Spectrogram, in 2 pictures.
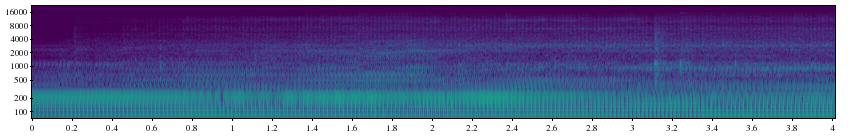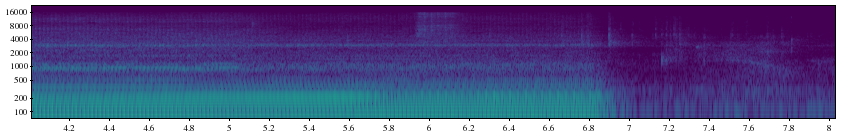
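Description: Nespresso capsule machine's pump buzzing steadily as it brews coffee into a cup, cutting off suddenly about seven seconds in when the brew ends.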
